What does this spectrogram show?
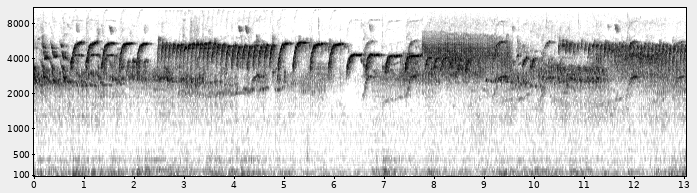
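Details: Red canaries in captivity; loud song built of repeated rising chirp notes in quick series, then rapid buzzy trills and rolling warbles, very bright and continuous.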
